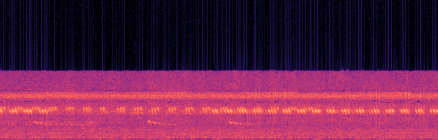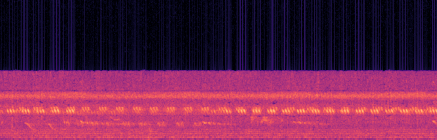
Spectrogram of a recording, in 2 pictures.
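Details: Bees busily foraging for nectar, a steady low droning hum layered in even tones, with a rhythmic high pulsing insect call throughout and a few brief bird chirps.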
